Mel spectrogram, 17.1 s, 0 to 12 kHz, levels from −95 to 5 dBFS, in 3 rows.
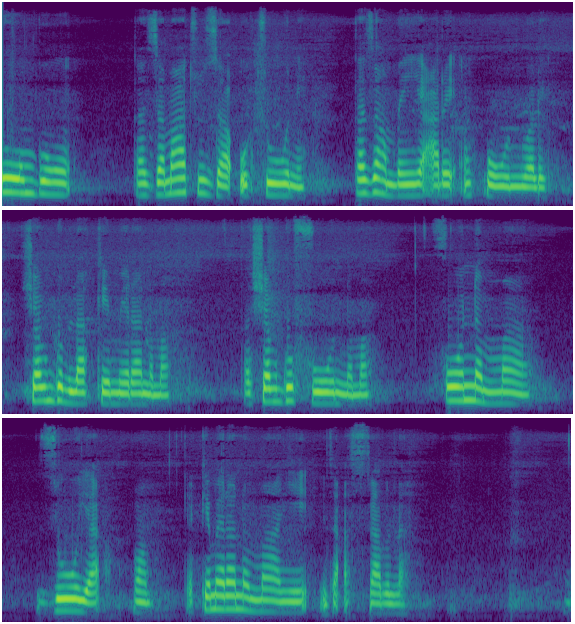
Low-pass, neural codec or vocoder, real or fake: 10.8 kHz; none; real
